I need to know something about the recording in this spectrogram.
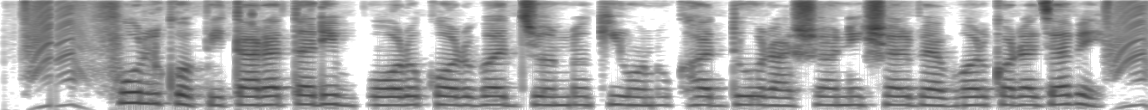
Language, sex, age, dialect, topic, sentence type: Bengali, female, 25-30, Western, agriculture, question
